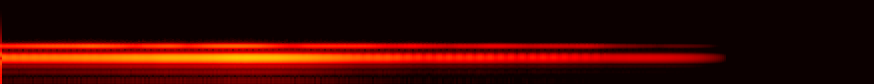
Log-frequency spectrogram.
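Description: A steady electronic drone of two pure tones, a low one with a fainter one an octave above, swelling to its loudest just over a second in, then fading and stopping about three and a half seconds in.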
